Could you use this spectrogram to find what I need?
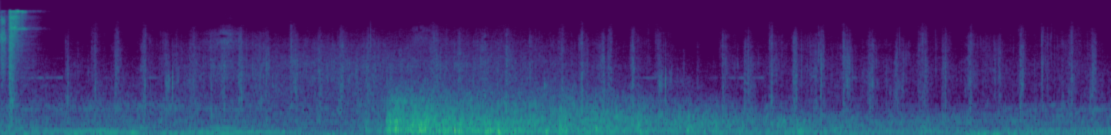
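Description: Footsteps tap steadily across a wooden floor.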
